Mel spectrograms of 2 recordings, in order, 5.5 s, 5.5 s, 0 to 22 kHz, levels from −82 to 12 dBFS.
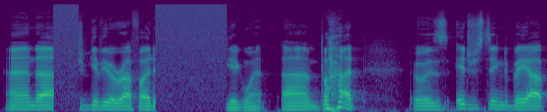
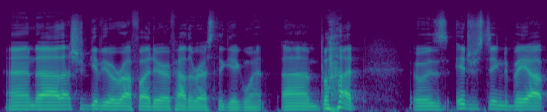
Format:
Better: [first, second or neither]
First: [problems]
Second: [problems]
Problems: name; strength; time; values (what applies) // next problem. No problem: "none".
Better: second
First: audio cutting out; filled with static; at 0.5 s and at 1.5 s for 0.5 s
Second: none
